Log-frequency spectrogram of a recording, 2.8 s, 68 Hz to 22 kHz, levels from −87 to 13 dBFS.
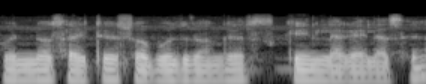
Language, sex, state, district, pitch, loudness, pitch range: Bengali, male, Assam, Hailakandi, 90 Hz, -18 LUFS, 85-95 Hz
